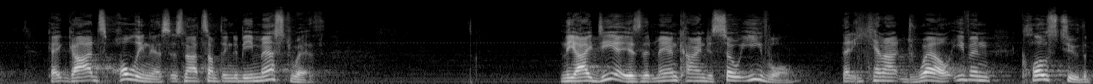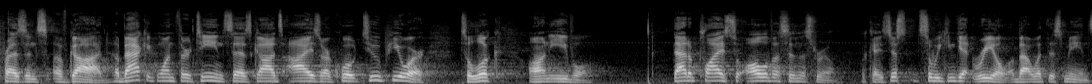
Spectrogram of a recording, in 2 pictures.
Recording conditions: large echoing room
